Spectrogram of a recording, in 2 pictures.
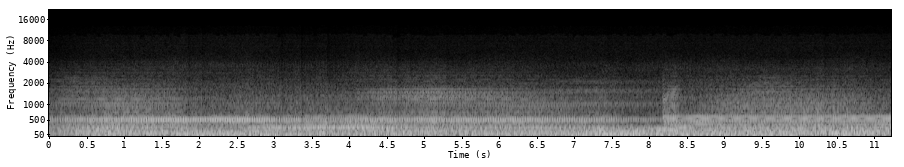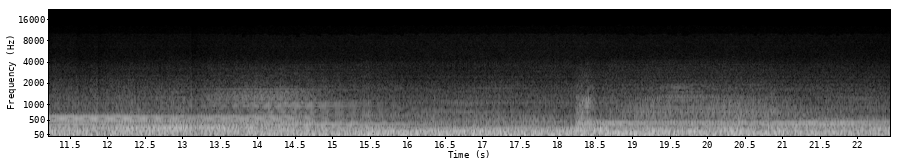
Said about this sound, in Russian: Музыка, которую вы только что слышали, достаточно элитарна и рассчитана на любителей вот такой особой эстетики.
